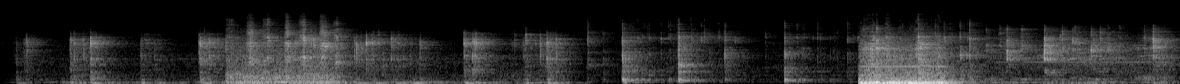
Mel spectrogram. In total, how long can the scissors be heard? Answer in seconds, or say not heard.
2 s.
